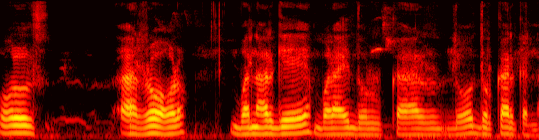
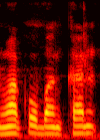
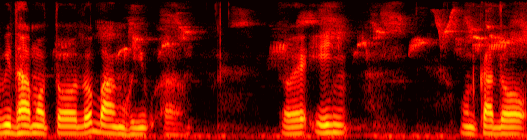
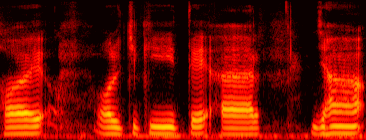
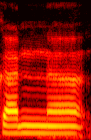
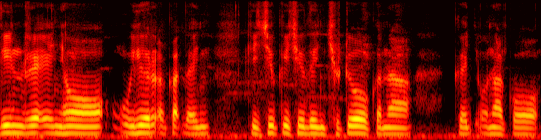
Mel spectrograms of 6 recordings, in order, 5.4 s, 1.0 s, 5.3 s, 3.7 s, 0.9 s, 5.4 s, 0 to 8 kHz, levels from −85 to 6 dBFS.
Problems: none marked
